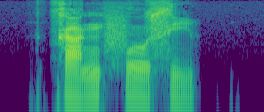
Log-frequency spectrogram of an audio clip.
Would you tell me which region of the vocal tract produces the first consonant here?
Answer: velum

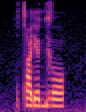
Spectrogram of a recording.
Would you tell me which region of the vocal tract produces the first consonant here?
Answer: tongue tip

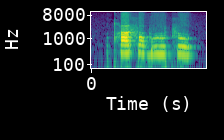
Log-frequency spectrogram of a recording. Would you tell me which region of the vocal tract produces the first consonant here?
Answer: uvula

